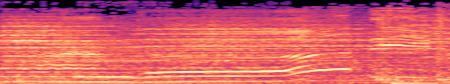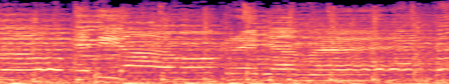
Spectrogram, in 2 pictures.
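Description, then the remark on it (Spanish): A motorcycle carrying two riders revs up with a rising whine, then keeps roaring steadily as it pulls away. The sound is loud and continuous, with no voices. “Lo llevan volando hasta la moto. Poco después, los dos van subidos en ella.”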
